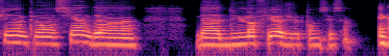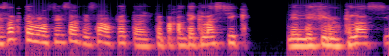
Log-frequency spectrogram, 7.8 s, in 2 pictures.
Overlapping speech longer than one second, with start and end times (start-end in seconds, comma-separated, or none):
none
